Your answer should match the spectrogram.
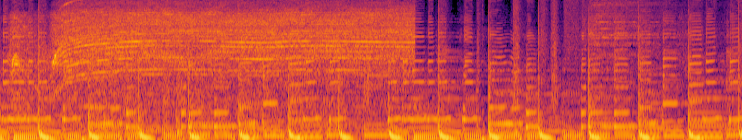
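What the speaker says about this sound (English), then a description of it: "We're going to mix it up using this paddle mixer attached to a drill." An electric drill fitted with a paddle mixer churns material in a steady, loud run, with a high motor whine and regular rhythmic knocking throughout, no talking.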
